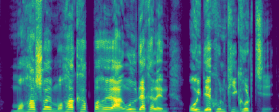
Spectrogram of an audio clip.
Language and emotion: Bengali, neutral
